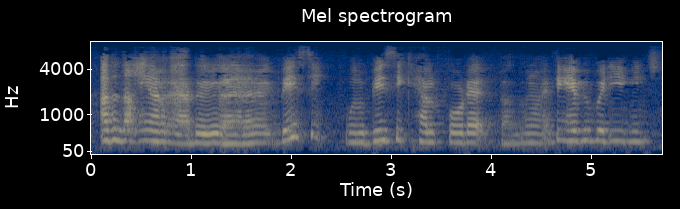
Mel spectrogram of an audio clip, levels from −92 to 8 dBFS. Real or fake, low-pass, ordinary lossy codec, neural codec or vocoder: fake; 7.2 kHz; MP3, 32 kbps; codec, 16 kHz, 0.7 kbps, FocalCodec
